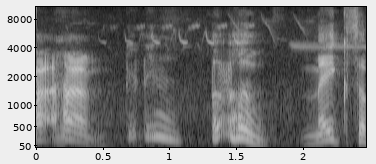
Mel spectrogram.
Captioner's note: clears throat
